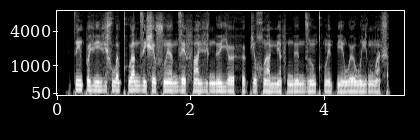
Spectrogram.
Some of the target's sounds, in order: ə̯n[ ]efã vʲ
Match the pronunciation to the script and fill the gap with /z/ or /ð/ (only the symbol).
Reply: z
